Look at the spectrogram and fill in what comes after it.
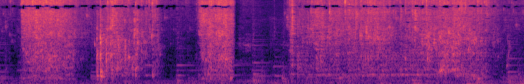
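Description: Hot water poured from a metal pot into a plastic basin already holding water, splashing. The water comes first in short splashes, then in one steady pour of two to three seconds.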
